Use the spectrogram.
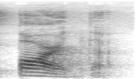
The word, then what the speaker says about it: porta: A última sílaba é o tá e a penúltima sílaba é o por. Porta. Então, a palavra porta é uma palavra paroxítona porque a sílaba tônica é o por, é a penúltima sílaba.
